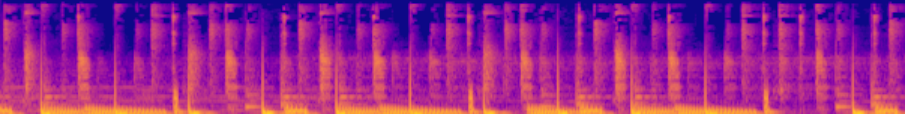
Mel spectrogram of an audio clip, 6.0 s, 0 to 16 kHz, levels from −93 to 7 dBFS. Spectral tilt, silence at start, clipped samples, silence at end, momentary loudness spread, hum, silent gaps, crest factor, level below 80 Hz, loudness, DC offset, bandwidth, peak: -5.5 dB/octave; 0 s; under 0.1%; 0 s; 5 LU; none; none; 14 dB; -18 dBFS; -18 LUFS; under 0.1%; 14 kHz; -2 dBFS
